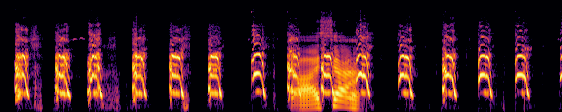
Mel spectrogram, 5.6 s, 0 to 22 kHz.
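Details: Dachshunds Tasya and Kessi digging in a field in autumn 2015. Short, high, harmonic barks repeat about two or three times a second. A brief human laugh breaks in midway.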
